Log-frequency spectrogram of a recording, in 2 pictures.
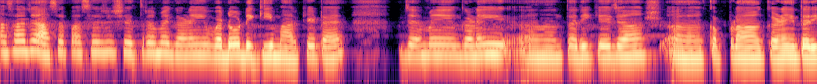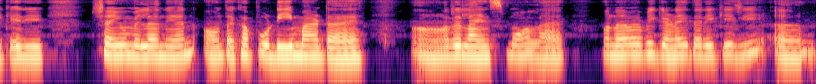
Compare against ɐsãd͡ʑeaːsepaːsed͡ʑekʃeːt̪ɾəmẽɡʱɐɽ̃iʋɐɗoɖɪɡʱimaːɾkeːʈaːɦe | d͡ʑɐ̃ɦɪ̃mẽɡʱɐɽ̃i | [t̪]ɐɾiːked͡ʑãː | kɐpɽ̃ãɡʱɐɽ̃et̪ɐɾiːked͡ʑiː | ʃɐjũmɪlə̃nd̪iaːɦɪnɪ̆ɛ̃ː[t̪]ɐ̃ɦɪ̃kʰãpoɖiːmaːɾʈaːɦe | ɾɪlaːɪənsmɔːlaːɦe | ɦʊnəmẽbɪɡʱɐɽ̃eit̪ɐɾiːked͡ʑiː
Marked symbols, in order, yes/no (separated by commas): yes, yes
